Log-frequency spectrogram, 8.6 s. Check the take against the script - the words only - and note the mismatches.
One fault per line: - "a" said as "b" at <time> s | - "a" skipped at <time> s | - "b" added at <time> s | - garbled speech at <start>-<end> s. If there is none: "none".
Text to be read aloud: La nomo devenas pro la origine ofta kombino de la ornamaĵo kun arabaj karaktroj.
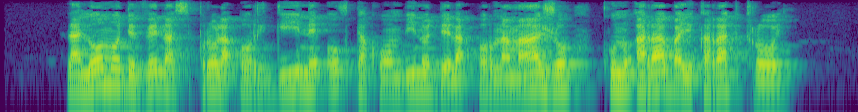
none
